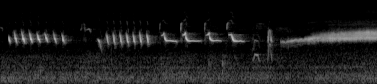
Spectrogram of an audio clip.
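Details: European greenfinch singing beside a motor racing circuit: quick, bright trills of repeated notes, a few twittering phrases, then a long, drawn-out nasal wheeze rising at the end.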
